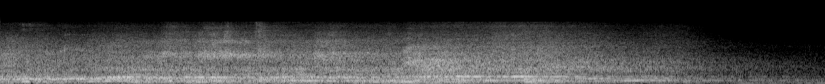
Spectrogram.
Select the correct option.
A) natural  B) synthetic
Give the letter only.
A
